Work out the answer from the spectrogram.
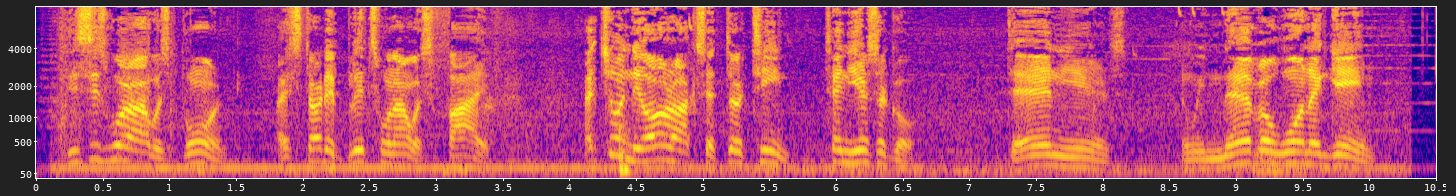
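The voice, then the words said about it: Bad Boston Jamaican accent, Wakka. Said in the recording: “Jake the Dog doing this horrible Boston Jamaican accent. It's the worst.”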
